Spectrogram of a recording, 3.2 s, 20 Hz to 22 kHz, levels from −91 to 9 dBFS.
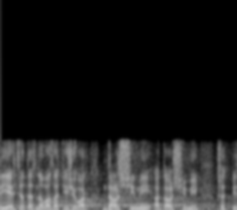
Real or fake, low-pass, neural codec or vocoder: fake; 7.2 kHz; codec, 16 kHz, 4 kbps, X-Codec, HuBERT features, trained on balanced general audio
